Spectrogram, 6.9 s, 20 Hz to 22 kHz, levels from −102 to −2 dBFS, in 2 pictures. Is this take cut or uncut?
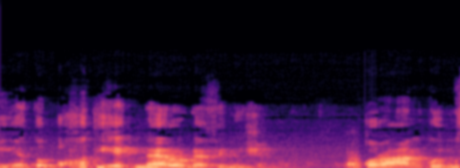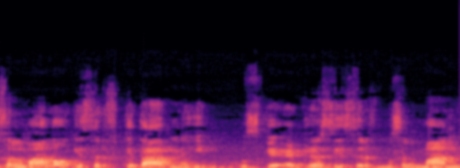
cut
